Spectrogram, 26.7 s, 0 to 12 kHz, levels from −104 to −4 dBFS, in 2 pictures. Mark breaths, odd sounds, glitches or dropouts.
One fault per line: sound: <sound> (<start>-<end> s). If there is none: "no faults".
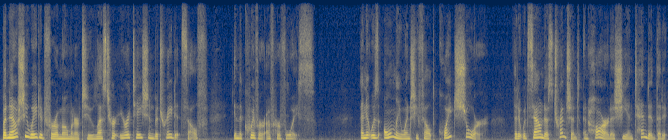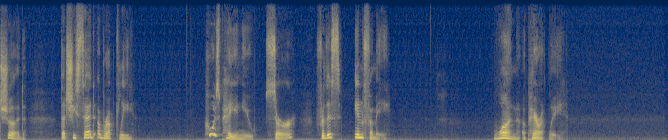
no faults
